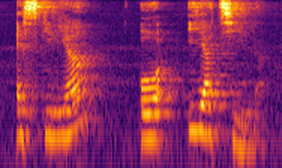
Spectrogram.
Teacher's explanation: So instead of saying il y a il, where there's that kind of sound in it, that glottal stop, il y a il, they don't like the sound of that, so it becomes y a-t-il. So il y a, and voice up at the end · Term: rising intonation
